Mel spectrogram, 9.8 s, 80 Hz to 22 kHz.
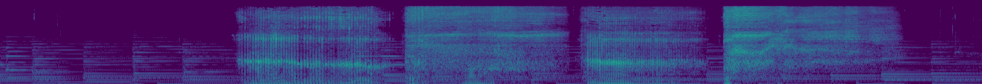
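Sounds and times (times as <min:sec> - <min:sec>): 
man snoring asleep in a cave: 0:02.4 - 0:09.0.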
